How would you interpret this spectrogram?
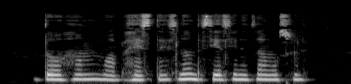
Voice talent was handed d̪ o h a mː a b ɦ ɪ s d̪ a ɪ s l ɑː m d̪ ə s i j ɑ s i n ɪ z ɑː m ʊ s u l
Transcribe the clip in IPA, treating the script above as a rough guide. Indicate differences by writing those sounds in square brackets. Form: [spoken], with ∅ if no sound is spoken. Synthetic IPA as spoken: d̪ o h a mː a b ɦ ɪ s d̪ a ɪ s l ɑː m d̪ ə s i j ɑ s i n ɪ z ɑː m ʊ s u l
